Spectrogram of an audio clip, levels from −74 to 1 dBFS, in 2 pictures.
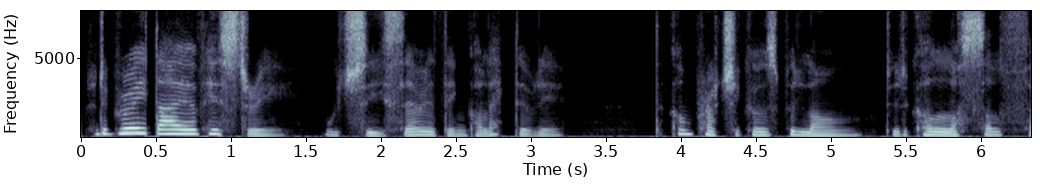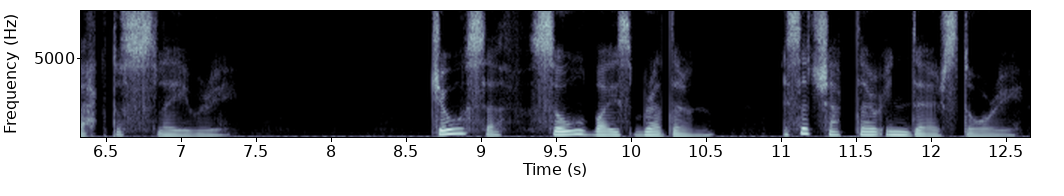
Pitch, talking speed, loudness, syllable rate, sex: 190 Hz, 140 wpm, -20 LUFS, 5.1 syllables/s, female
